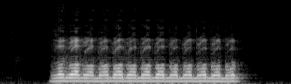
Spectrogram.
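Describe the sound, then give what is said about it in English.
A sustained voiced tone wobbles rapidly up and down for about two seconds, a loose, fluttering vocal sound made by shaking the jaw as a vocal warm-up exercise, fairly loud with no words. “It's also a great way to let your voice make a noise, and it might sound something like this.”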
